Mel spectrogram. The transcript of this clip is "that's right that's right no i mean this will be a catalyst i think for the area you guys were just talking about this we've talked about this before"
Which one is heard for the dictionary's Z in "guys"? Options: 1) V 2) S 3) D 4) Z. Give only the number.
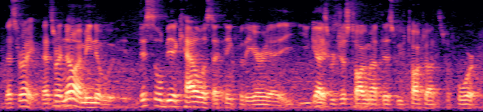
4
